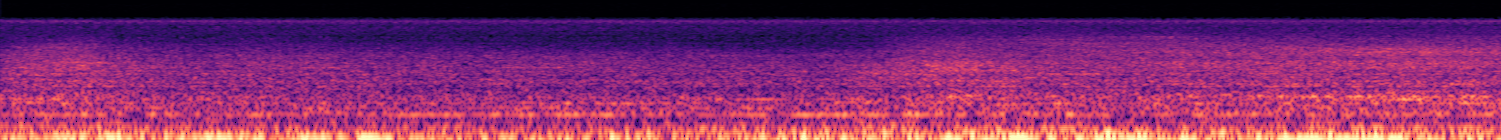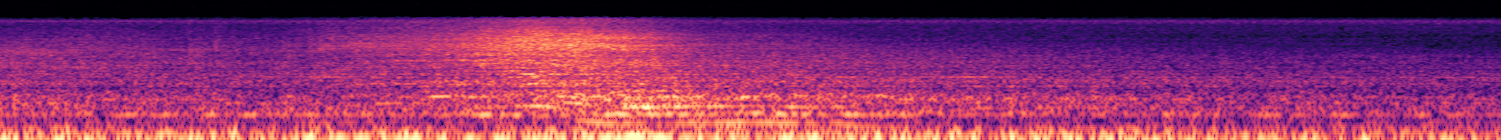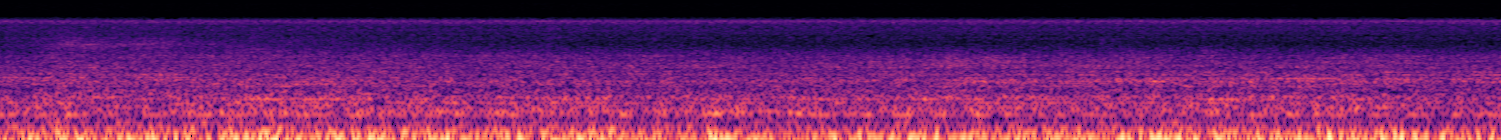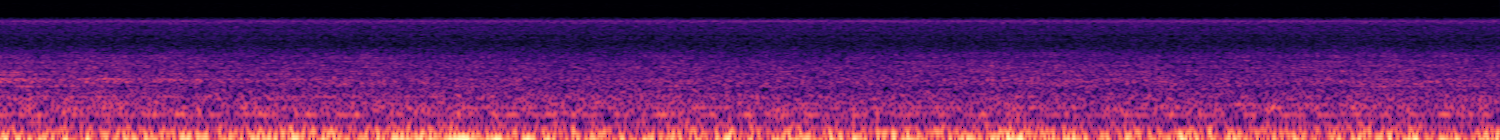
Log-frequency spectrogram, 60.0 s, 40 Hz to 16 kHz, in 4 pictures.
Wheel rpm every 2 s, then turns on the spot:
0, 0, 0, 0, 0, 0, 0, 0, 0, 0, 0, 0, 0, 0, 0, 0, 0, 0, 0, 0, 0, 0, 0, 0, 0, 0, 0, 0, 0, 0.
none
